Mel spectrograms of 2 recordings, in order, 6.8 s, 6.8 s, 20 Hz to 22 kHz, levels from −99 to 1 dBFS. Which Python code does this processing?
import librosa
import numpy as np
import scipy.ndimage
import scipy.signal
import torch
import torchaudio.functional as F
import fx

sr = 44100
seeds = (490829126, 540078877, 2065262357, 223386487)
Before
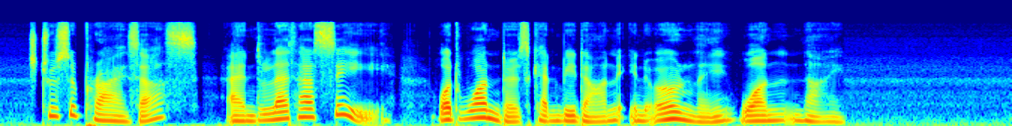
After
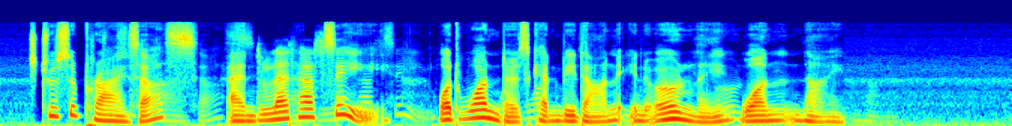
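

p1 = fx.steep_lowpass(x, sr, hz=5300.0, slope=36, at=(1.64, 2.17), fade=0.02)
p2 = p1 + fx.echo_single(p1, sr, ms=395, db=-22.5, dry=0)
y = p2 * librosa.db_to_amplitude(4.0)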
